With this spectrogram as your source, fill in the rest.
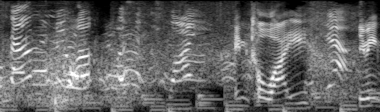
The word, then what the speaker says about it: Kauai: Dad, they found a new octopus in Kauai. In Kauai? Yeah. You mean Kuwait? No, Kauai.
